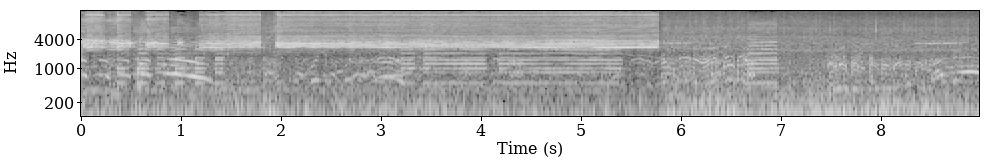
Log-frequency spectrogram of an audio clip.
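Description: A roadside crowd shouts and cheers.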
